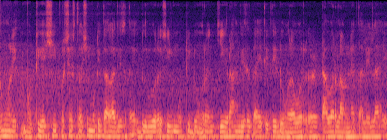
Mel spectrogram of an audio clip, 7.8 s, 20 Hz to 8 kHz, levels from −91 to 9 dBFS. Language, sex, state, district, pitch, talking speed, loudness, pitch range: Marathi, male, Maharashtra, Pune, 105 Hz, 200 wpm, -14 LUFS, 105-110 Hz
